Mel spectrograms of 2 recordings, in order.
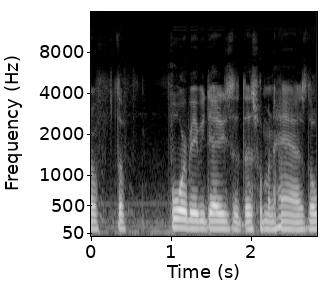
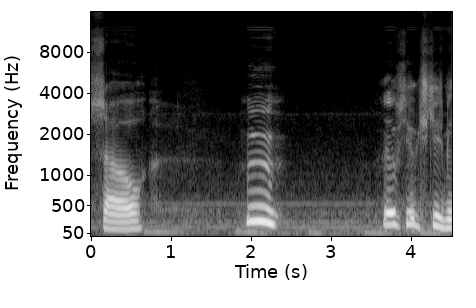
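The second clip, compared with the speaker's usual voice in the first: high, drawn-out words spoken through a yawn; 5 semitones higher, 4 dB louder than usual. Talking about possibly fighting for a son, yawning. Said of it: "I'm yawning".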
